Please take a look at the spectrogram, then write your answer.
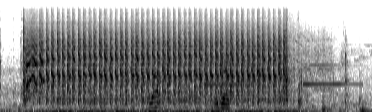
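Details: Dodge Dakota cranking: starter spins engine at steady, even pace about five seconds but never catches; injector pulse present, no fuel pressure; stored cam sensor code unrelated.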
